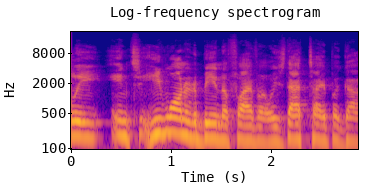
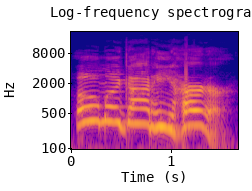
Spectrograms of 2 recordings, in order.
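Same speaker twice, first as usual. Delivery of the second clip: panicked mother; 9 semitones higher than usual. Retold or imitated. Distraught mother on the steps.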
